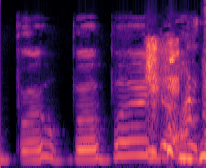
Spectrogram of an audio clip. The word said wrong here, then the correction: Bo Burnham: Bo Burnham, I have known about Bo Burnham since.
